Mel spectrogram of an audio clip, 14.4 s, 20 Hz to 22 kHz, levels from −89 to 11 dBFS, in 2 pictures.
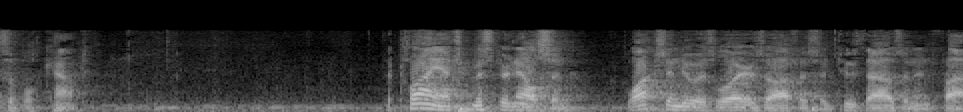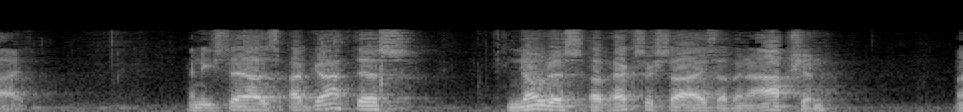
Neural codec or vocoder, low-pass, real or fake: none; 7.2 kHz; real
